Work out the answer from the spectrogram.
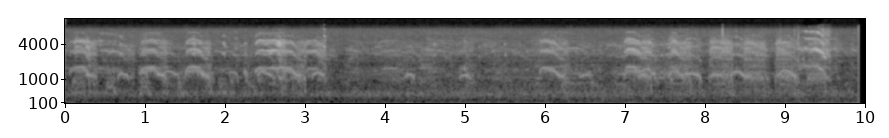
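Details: Black guillemot nest burrow on Seal Island NWR, Maine, recorded in the small hours of 11 July 2018: bursts of rapid arched, harmonic calls in quick series, a pause, then more series, with a steady low hum beneath.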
